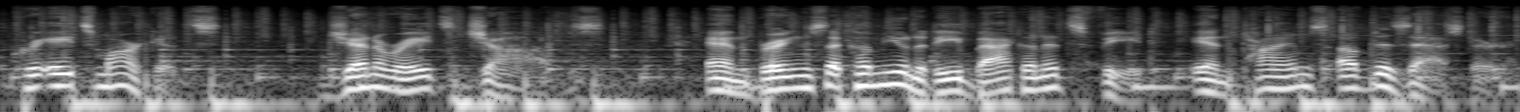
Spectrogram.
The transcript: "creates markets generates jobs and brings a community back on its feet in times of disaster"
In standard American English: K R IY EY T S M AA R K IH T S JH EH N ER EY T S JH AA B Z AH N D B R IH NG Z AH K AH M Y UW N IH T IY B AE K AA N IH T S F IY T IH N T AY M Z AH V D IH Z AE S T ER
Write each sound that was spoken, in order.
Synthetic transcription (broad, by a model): K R IY EY T S M AA R K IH T S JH EH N ER EY T S JH AA B Z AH N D B R IH NG Z AH K AH M Y UW N IH T IY B AE K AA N IH T S F IY T IH N T AY M Z AH V D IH Z AE S T ER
